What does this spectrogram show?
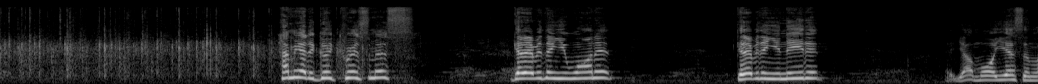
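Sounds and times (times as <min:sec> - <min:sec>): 
audience applauding and clapping hands: 0:00.0 - 0:03.8
speech: 0:02.8 - 0:04.2, 0:05.1 - 0:06.2, 0:07.4 - 0:08.3, 0:09.5 - 0:10.3.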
